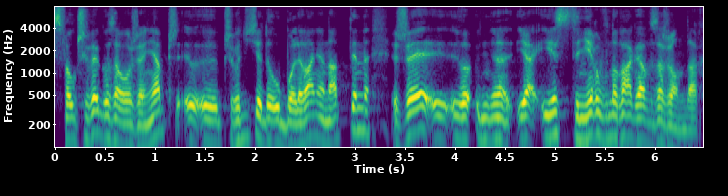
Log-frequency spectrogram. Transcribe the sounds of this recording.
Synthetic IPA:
sfawʂɨvɛɡɔzawɔʐɛɲaʂpʂɛxɔd͡ʑit͡ɕɛd̪ɔubɔlɛvaɲanat̪ːɘmʐɛ | jajɛst̪ɲɛɾuvnɔvaɡavzaʐɔnd̪a̰x

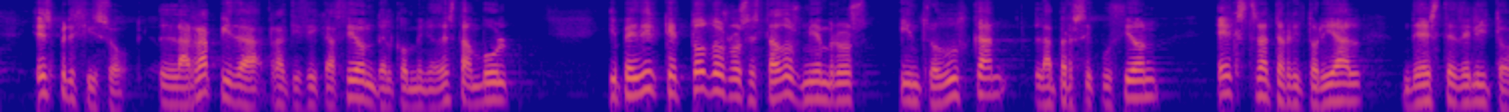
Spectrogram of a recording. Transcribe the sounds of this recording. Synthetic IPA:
e̞spɾe̞θiso̞̰ | larapið̞arat̪ifikaθjo̞nd̪e̞lko̞mbe̞njoð̞est̪ambul | ipe̞ðiɾke̞t̪o̞ðo̞zlo̞se̞st̪að̞o̞zmjẽ̞mbɾo̞s | int̪ɾo̞ðuθkan | lape̞ɾse̞kuθjo̞n | e̞kst̪ɾat̪e̞rit̪o̞ɾjal | d̪eest̪e̞ð̞e̞lit̪o̞

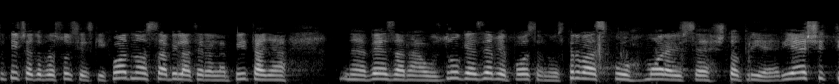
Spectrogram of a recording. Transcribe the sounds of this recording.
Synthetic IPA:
et̪iːt͡ʃe̞d̪o̞bɾo̞suːsjed̪skixo̞d̪no̞sabilat̪e̞ɾalˠnapiːt̪aɲa | ʋe̞ːzanauzd̪ɾuɡe̞ze̞mʎe̞po̞ːse̞bno̞uzxr̩ʋat̪skumo̞ːɾajuseʃt̪o̞pɾije̞ɾje̞ːʃit̪

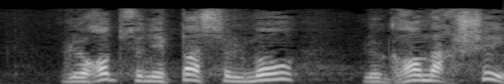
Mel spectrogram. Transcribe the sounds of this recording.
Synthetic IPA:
løʁɔpsənɛpasœlmɑ̃ | ləɡʁɑ̃maʁʃe

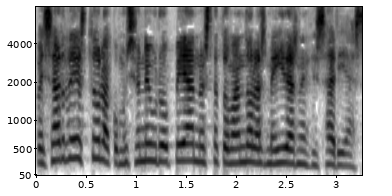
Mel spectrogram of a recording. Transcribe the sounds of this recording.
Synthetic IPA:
pe̞saɾðeest̪olako̞misjo̞ne̞wɾo̞pe̞anoest̪at̪o̞mãnd̪olazme̞ðiðazne̞θe̞saɾjas

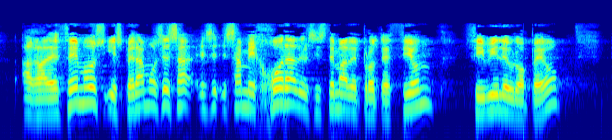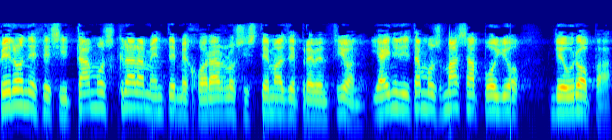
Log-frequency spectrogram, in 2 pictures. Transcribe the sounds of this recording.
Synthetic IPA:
aɣ̞ɾað̞e̞θe̞mo̞sie̞spe̞ɾamo̞sesaesesame̞xo̞ɾað̞e̞lsist̪e̞mað̞e̞pɾo̞t̪e̞k̚θjo̞n | θiβ̞ile̞wɾo̞pe̞o | peɾo̞ne̞θe̞sit̪amo̞sklaɾamẽ̞nt̪e̞me̞xo̞ɾaɾlo̞sːist̪e̞mazðe̞pɾe̞β̞e̞nθjo̞niaineθesit̪amo̞zmasapo̞ʝo | ðewɾo̞pa̰

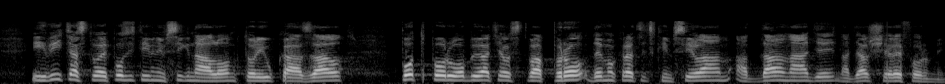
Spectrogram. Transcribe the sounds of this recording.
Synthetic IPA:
iɣʋiːcast̪ʋɔjɛpɔzit̪iːʊniːmsiɡnaːlɔmkt̪ɔɾiːukaːzal | pɔt̪pɔɾuɔbiʋacɛʎst̪ʋapɾɔd̪ɛmɔkɾat̪it͡skiːmsilaːmad̪alnaːɟɛjnaɟalʃɪɛɾɛfɔɾmi

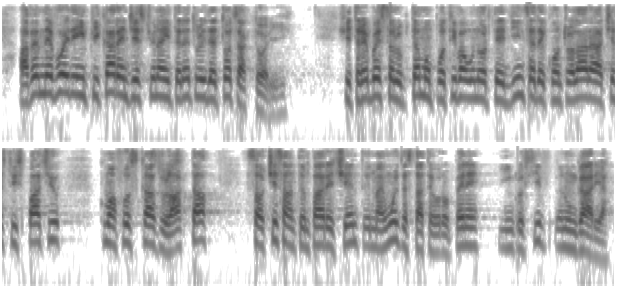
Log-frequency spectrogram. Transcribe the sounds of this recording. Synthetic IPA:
ave̞mne̞vo̞je̞d̪eimplikaɾe̞ɨnd͡ʒe̞st̪iunaint̪e̞rne̞t̪ulujd̪e̞t̪o̞t̪sʲak̚t̪o̞̰ɾḭ | ʃit̪ɾe̞buje̞səlup̚t̪əmɨmpo̞t̪ɾivauno̞rt̪e̞nd̪int̪se̞d̪e̞ko̞nt̪ɾo̞laɾeaːt͡ʃe̞st̪ujspat̪sju | kumafo̞st̪̚kazulak̚t̪a | sawt͡ʃe̞saɨnt̪ɨmplat̪ret͡ʃe̞nt̪ɨnmajmult̪e̞st̪at̪eːuɾo̞pe̞ne̞ | iŋklusivɨnuŋɡaɾija̰

